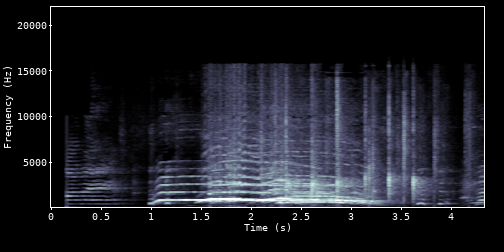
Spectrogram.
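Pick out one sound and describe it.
A group of women cheers and whoops.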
